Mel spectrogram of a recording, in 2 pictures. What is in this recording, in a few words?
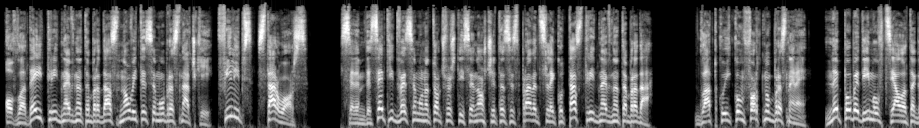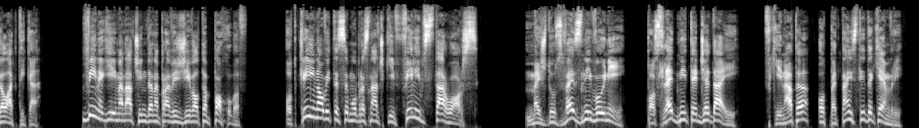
bulgarian m commercial; voice demos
